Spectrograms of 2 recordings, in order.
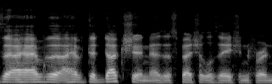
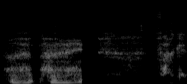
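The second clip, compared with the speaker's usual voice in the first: breathy resigned whisper; whispered aside; 3 semitones lower, 18 dB quieter than usual. Real, not acted. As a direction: mutter it under your breath. Resigned aside after bad feeling.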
